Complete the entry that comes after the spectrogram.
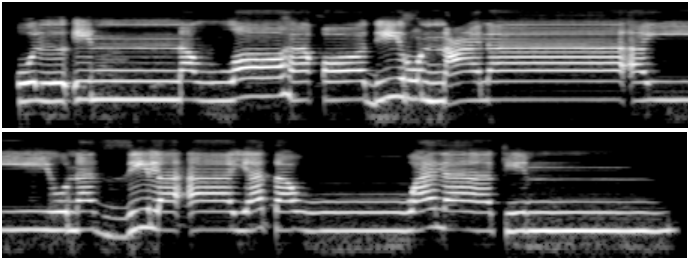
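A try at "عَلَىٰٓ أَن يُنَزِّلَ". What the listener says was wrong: Ustazah, nun mati ketemu ya-nya kurang guna Ustazah. Ala ai itu kurang. Gini. Ala ai tuh. Ai yunazzila.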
